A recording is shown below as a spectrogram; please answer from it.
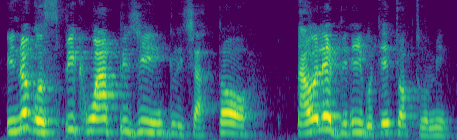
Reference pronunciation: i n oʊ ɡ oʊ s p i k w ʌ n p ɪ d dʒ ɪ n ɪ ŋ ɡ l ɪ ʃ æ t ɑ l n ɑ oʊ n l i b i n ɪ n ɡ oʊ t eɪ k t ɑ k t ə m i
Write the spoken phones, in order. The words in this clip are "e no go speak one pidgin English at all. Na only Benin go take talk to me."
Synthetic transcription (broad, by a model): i n oʊ ɡ oʊ s p i k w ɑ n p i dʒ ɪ i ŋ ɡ l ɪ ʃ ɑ t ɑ n ɑ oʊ l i b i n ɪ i ɡ oʊ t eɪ t ɑ k t ə m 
